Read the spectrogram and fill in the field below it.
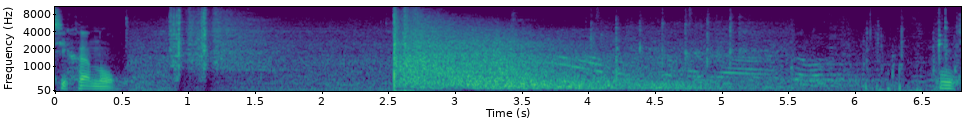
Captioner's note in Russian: Звук затвора. Выстрелы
